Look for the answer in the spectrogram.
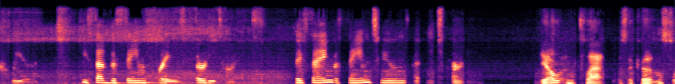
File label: Street microphone sample; Sony WH-ULT900N ULT WEAR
